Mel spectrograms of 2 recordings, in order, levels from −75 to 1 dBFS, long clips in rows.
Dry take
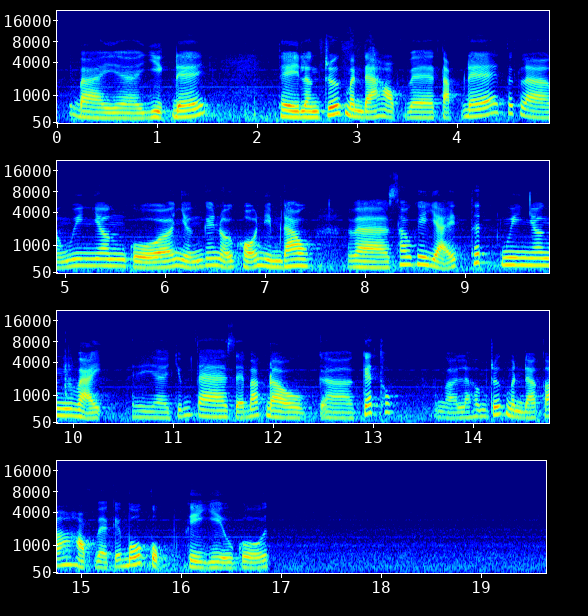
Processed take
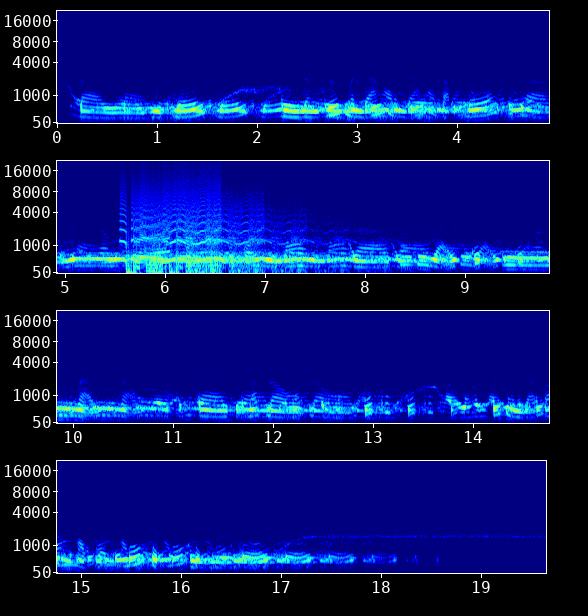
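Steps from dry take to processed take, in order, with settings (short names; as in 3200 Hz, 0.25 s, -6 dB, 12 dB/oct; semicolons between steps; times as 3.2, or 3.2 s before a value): octaver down 1 oct, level -5 dB; auto-wah 390–1800 Hz, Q 17, down, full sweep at -26 dBFS; in parallel at -12 dB: short-mantissa float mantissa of 2-bit; 5.54–6.56 on the sum: Schmitt trigger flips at -44 dBFS; on a send: frequency-shifting echo 0.158 s, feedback 32%, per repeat +120 Hz, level -20.5 dB; on the sum: lo-fi delay 0.43 s, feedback 55%, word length 10-bit, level -5 dB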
